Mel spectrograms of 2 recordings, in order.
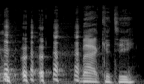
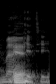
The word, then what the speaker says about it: McAtee: McAtee. – Oh, okay. All right. Is that, that's how you say it, right? – Yeah, McAtee.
